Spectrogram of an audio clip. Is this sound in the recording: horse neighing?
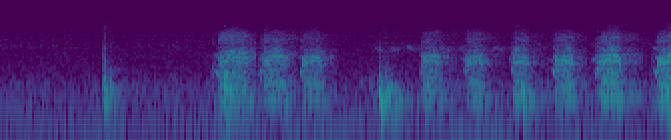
no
